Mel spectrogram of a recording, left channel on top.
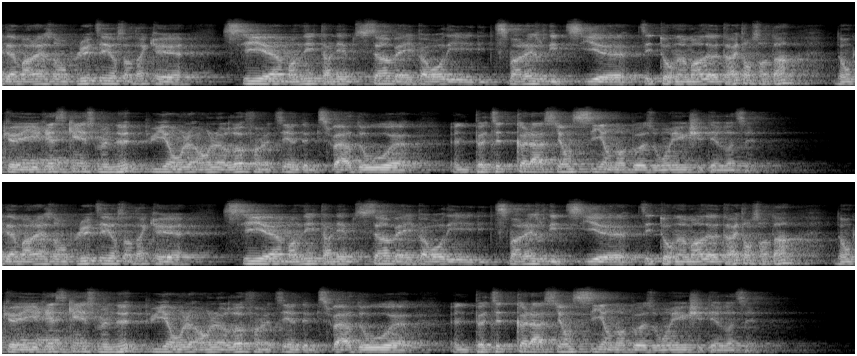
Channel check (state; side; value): normal; both; correlation 0.88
